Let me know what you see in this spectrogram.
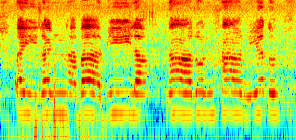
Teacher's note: نون کو ظاہر کر کے بلا گناہ کے جلد پڑھیں گے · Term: اظہار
